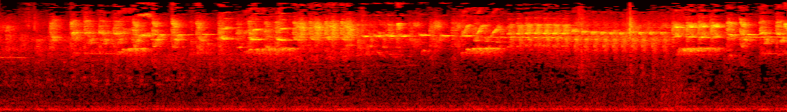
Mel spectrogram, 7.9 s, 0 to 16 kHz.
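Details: Courting aviary finches, recorded 10 May 2015, keep up a busy mix of high chirps, brief buzzy trills and thin whistles from many birds at once, over faint low-pitched background noise.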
